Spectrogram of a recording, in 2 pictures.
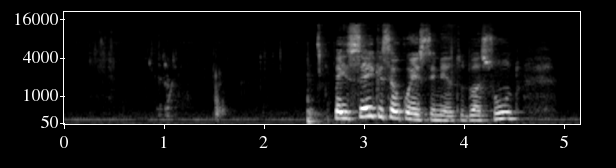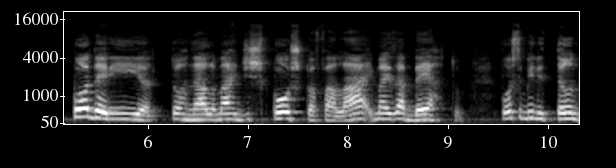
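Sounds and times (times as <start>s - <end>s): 
person sipping water: 0.2s - 2.3s
speech: 2.7s - 10.2s.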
